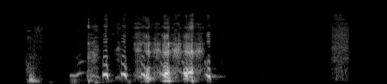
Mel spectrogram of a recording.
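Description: A person coughs: one short hack, then a rapid run of about eight harsh, throaty coughs, and after a pause a single final cough. No one speaks.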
